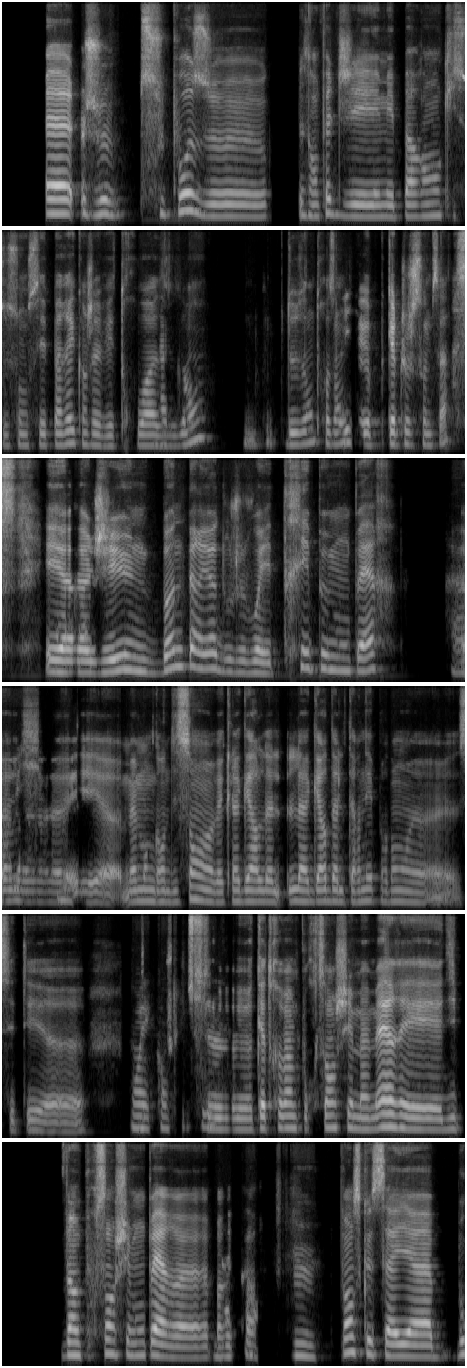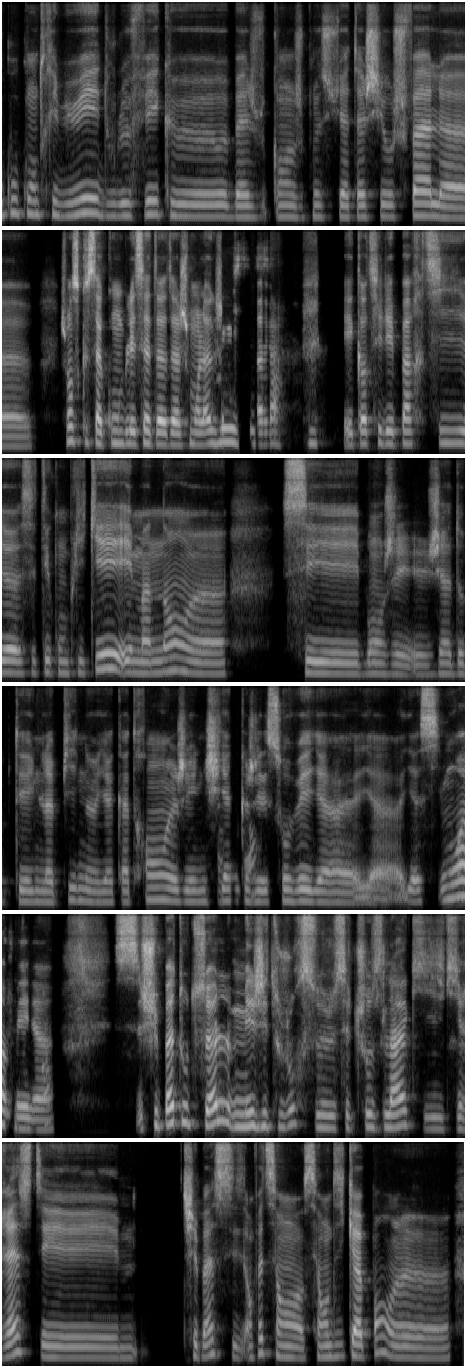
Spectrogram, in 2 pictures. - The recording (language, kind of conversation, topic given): French, advice, Comment puis-je apprendre à accepter l’anxiété ou la tristesse sans chercher à les fuir ?
- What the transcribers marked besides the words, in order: other noise; unintelligible speech; unintelligible speech; unintelligible speech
